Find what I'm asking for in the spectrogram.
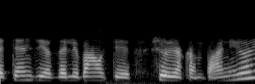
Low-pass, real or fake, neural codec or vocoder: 5.4 kHz; real; none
